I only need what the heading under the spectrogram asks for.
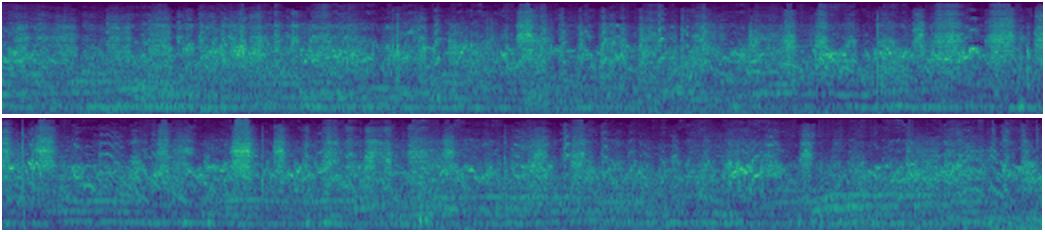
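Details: Australian budgie colony in an aviary, many birds chirping at once in a lively, unbroken high twittering with scattered sharper squeaks.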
